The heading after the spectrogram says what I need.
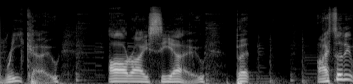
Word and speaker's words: RICO: It was your run-of-the-mill RICO trial for massive, widespread bribery of public officials and consultants. I'm not exactly sure what RICO is. I've heard of it, and I know it's pronounced RICO, R-I-C-O, but I thought it was to do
